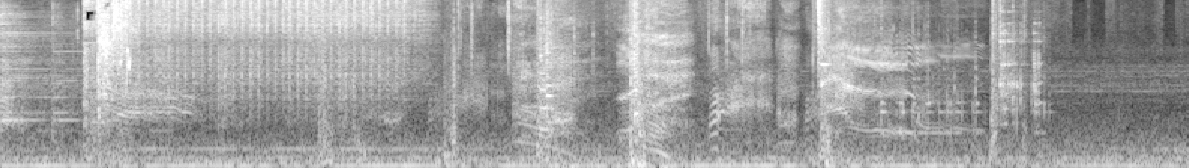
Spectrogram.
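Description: A creature screeches and wails close by.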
